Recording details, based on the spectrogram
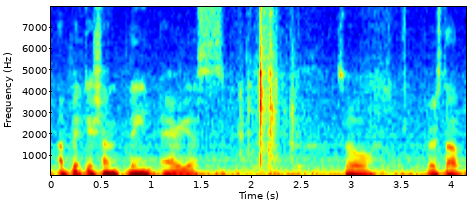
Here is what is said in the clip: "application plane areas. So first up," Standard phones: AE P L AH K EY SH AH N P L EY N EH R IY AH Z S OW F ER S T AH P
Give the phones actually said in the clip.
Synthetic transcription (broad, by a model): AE P L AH K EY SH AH N P L EY N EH R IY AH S S OW F ER S T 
